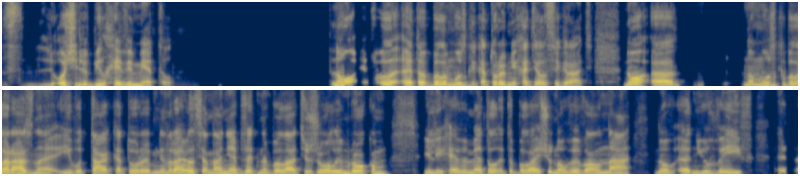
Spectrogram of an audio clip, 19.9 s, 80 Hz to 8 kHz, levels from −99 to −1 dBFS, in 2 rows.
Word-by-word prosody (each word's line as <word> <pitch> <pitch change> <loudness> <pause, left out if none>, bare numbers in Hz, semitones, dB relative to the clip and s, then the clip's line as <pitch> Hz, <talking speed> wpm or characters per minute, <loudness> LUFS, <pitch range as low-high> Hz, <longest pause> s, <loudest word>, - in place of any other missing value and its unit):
с - - -8 0.4
очень 175 -5 +3
любил 140 +2 0
хеви-метал. 125 -6 -1 2.0
Но 190 +4 +3 0.2
это 445 - -13
было 180 +1 +6
это 160 -1 +3
было 155 +2 +3
музыка, 170 -2 -2
которую 155 -3 +1
мне 145 0 -1
хотелось 135 +3 -2
играть. 140 -1 -3 0.4
Но, 165 +4 +4
э, 145 0 +5 0.8
но 145 +1 -2
музыка 195 +5 -2
была 160 0 +4
разная, 115 - +1
и 130 -1 -7
вот 140 +2 -6
та, 150 -2 +1
которая 150 +1 -2
мне 145 +1 -5
нравилась, 190 +3 +1
она 165 +4 0
не 170 0 -1
обязательно 185 +2 -2
была 145 -2 +2
тяжелым 160 - 0
роком 205 -3 +1 0.4
или 125 -1 -5
хеви-метал, 175 0 -2
это 150 -1 -7
была 150 +7 0
еще 175 0 -2
новая 180 0 -1
волна, 165 +2 0 0.3
но 165 +4 -3
э, 140 - +1
New 170 +6 -4
Wave. 135 -6 -2 0.5
Это, - - -8
160 Hz, 135 wpm, -23 LUFS, 145-180 Hz, 2.0 s, было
